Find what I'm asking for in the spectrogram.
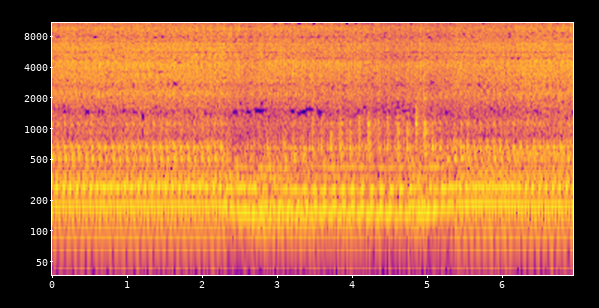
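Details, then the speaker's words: Daihatsu Gran Max idling with a stutter and low power: pulling the coil socket on cylinder 3 worsens the vibration and exhaust limp, while one coil plug causes no change. Uneven, stumbling idle that worsens midway, a misfire from a dead ignition coil. "Hah terlihat anda ketika kita cabut untuk tokek oil nomor atau mesinnya sendiri tidak ada reaksi namun ketika kami tadi Cabut ya untuk posisi soket koil nomor tiga untuk pasiennya itu jadi tambah parah untuk getarannya kemudian suara di kenalpotnya juga Terdengar sangat jelas ya tambah pincang"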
